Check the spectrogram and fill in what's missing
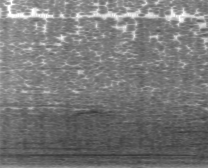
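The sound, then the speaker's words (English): A crowd at an FDNY event booing New York Attorney General Letitia James loudly and continuously, a dense wash of many voices jeering together at steady volume for the whole stretch, with no single speaker standing out. “And she gets booed at an FDNY event.”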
